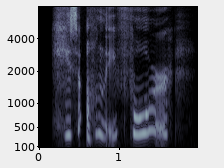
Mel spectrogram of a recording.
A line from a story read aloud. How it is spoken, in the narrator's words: the mother sobbed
